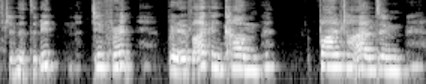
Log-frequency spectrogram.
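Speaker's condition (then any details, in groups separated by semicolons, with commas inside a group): Cerebral palsy; sometimes taken for drunk on first sight on cam, speech affected on bad days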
